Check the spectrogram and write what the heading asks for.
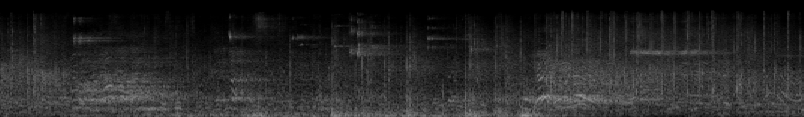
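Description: Indoor futsal play on a wooden sports-hall floor: the ball being kicked and bouncing in repeated sharp knocks, shoes squeaking briefly on the floor, and players' voices calling out.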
